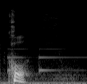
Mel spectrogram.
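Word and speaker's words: こ: Ko. There it is. Always pronounced ko.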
